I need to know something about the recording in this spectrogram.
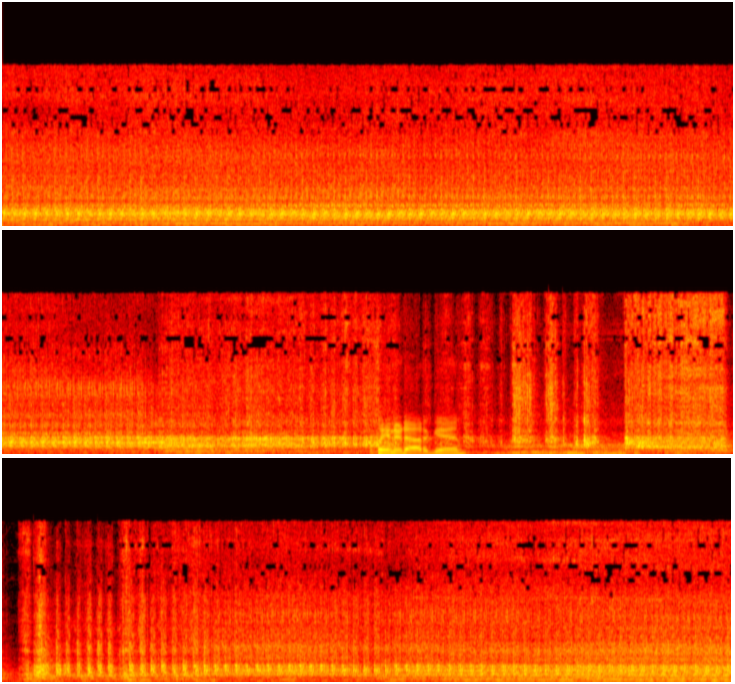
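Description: A hollowing tool scrapes and chatters against spinning wood.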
